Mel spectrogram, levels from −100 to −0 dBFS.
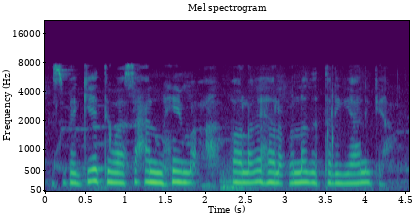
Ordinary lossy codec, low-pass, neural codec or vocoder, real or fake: none; none; none; real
